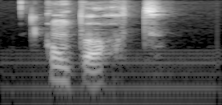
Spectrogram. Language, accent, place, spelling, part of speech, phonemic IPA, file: French, France, Lyon, comportes, verb, /kɔ̃.pɔʁt/, LL-Q150 (fra)-comportes.wav
- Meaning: second-person singular present indicative/subjunctive of comporter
